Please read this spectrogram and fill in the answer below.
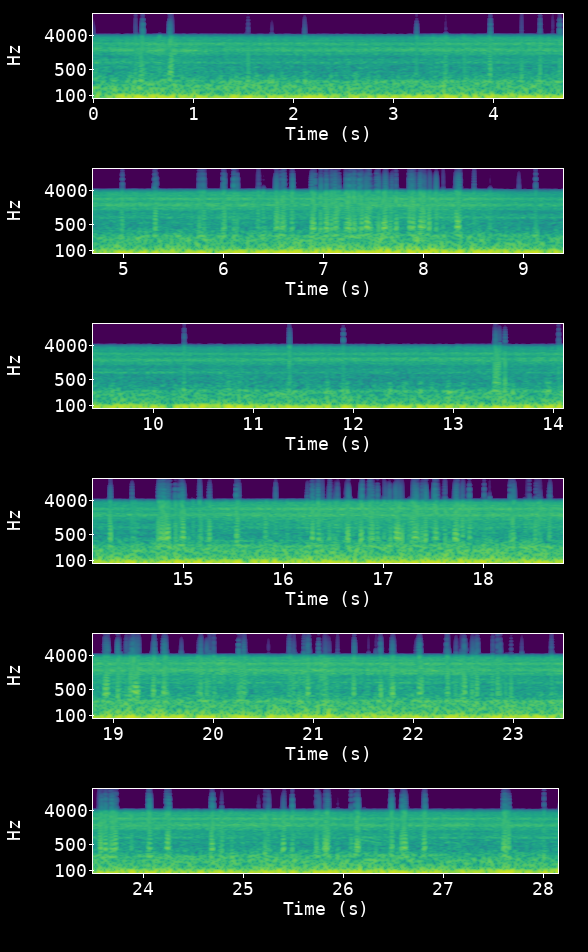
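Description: Wind rushing over the microphone of a camera on a moving motorcycle, a loud steady low rumble, with the motorcycle's engine running underneath.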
